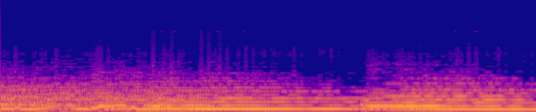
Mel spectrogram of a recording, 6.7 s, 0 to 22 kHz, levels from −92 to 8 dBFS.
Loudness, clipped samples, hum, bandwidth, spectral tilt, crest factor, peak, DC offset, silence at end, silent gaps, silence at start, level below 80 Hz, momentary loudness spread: -19 LUFS; under 0.1%; none; 2 kHz; -14.5 dB/octave; 10 dB; -8 dBFS; under 0.1%; 0 s; none; 0 s; -52 dBFS; 6 LU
